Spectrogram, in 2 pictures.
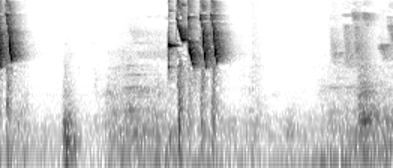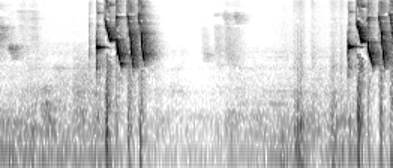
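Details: Song bursts of a bred chanchão come about every four seconds. Each is a high clipped whistle followed by a fast run of falling, shimmering notes, with faint room noises in the gaps.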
